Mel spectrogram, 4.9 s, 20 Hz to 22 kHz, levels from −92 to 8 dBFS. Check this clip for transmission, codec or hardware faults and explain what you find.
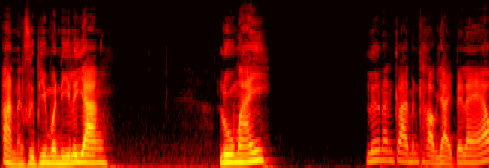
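One fault turns up: zipper noise from 2.61 to 2.97 s. A gain drop of about 15 dB is applied unsmoothed in roughly a hundred steps per second, so fine ticking rides on the speech.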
